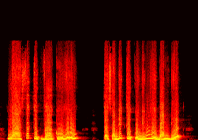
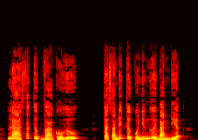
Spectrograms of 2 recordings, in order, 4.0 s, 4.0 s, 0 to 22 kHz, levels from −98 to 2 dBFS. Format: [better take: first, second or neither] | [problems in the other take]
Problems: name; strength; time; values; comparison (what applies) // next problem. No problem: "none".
second | distortion; heavy; 26% of the sound clipped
